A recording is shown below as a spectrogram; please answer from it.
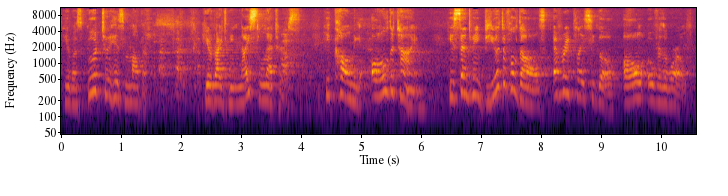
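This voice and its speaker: A woman's voice: mid-range voice, expressive, a little slow, a little mellow, lightly acted. A woman playing a blunt, scornful old Polish immigrant mother in a stage play, speaking broken English with a Polish accent. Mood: proud, fond. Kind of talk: one-act stage play performance. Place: gallery stage performance, indoors. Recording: echoey hall with faint noise.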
